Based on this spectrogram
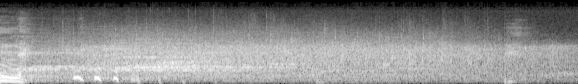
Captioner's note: audience applauding; chuckles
